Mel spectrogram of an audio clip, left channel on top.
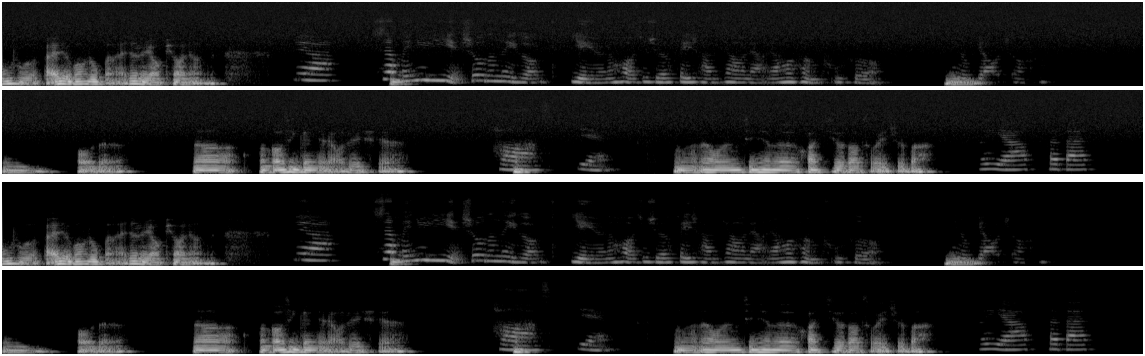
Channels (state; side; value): noise; left; hiss, 20 dB below the sound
